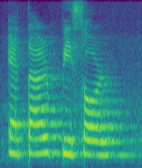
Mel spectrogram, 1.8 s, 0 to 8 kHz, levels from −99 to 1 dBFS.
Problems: constant background noise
